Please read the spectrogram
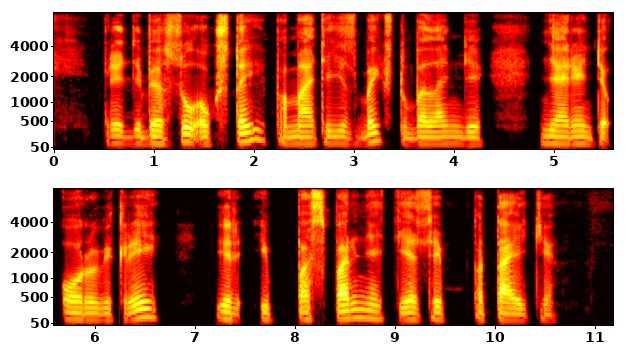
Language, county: Lithuanian, Kaunas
